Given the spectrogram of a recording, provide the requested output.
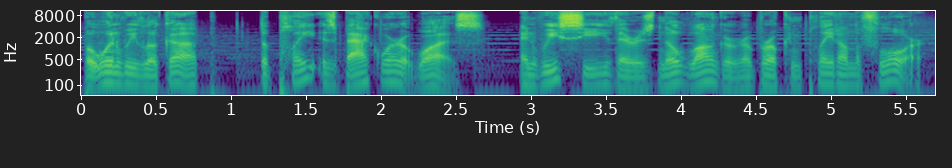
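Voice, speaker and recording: A man with a low voice narrates and comments on a horror series from a script. Faint music runs behind his delivery. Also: normal speed, mellow.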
